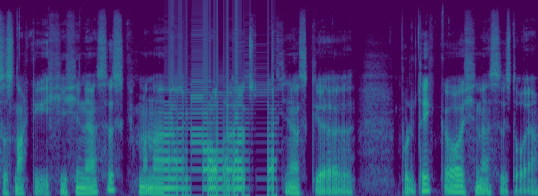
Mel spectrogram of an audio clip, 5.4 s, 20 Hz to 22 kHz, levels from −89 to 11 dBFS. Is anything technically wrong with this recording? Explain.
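Yes, there are two kinds of fault.

Compressed frames skipped at 1.53 s, 3.04 s and 5.03 s: whole coded frames never reach the output, so the speech jumps ahead by about 100 ms at the first two and about 150 ms at the last. This fits a 24 ms frame length.

Robotic sound from repeated short buffers from 1.64 to 2.83 s: the speech becomes a rigid metallic buzz at 188 Hz that loosely tracks the syllables, with most of the real audio in that span lost. This is likely caused by a starved playback path looping its last buffer, which fits a buffer of about 5.3 ms.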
